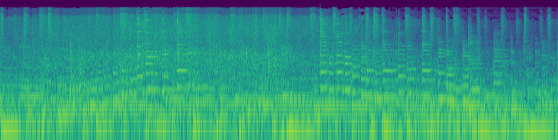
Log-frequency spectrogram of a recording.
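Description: Jazz band playing live: strummed guitar over a double bass and drums, with a hissing wash swelling in the middle and fading again.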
